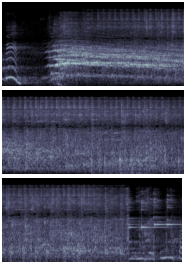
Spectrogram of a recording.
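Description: A crowd of young children cheer and shout excitedly.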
